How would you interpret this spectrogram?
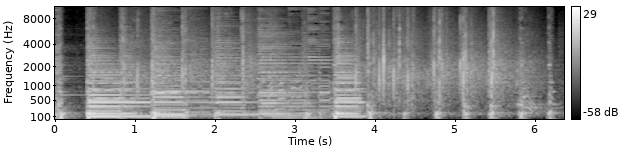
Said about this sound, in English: You see those little asterisks in the bracket? It's meant to be your clapping. Okay, so you're meant to do it something like this. Try the clapping. Okay, we'll try it together. Ready? 1, 2, 3.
